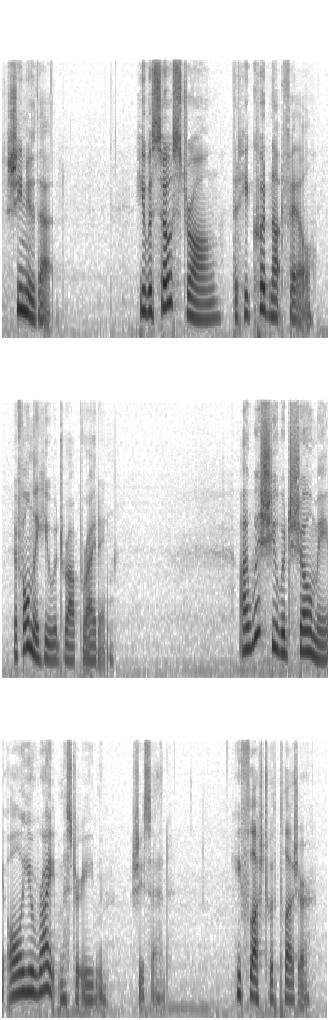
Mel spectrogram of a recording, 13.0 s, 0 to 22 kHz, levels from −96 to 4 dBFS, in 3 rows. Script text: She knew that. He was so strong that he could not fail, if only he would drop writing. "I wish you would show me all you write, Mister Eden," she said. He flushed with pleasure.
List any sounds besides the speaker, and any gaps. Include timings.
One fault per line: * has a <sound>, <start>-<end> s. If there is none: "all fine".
all fine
